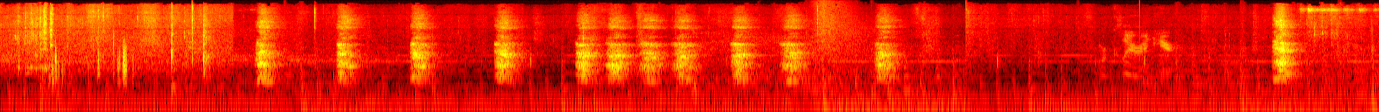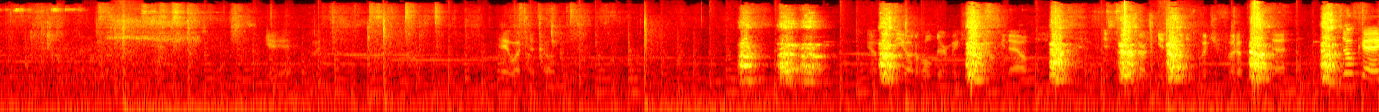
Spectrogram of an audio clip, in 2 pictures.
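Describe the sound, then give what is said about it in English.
An agitated dog barks loudly and excitedly in an apartment being searched by police officers, the barks coming in rapid clusters with brief pauses, over a low rumbling background and occasional indistinct voices. “The officers searched the apartment for the suspect, but only found the owner's agitated dog barking loudly.”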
